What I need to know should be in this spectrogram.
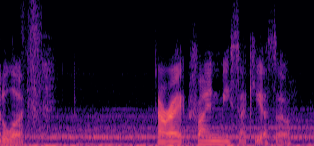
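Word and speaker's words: Aso: Alright, find Misaki Eso. So they did change the pronunciation of that name. It used to be A-S-O-U, and now it's just A-S-O.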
